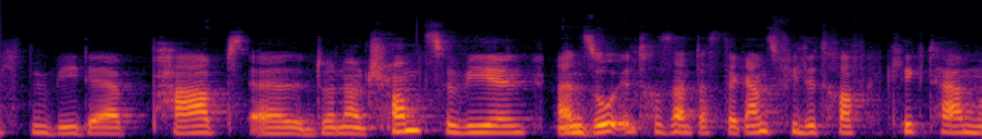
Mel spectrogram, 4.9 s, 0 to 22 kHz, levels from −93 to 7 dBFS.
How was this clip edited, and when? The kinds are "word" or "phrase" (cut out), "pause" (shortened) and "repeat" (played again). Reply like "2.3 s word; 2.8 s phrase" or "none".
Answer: 1.2 s word; 2.7 s pause

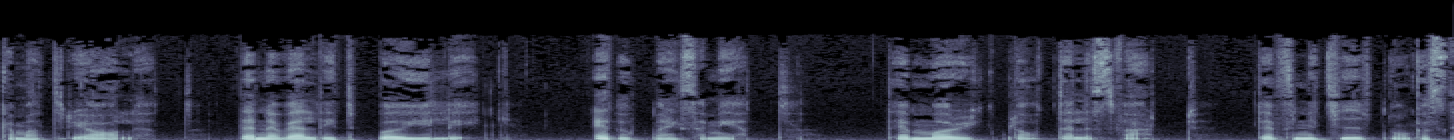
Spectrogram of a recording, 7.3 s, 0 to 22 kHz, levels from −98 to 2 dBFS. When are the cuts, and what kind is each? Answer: 1.1 s pause; 3.1 s phrase

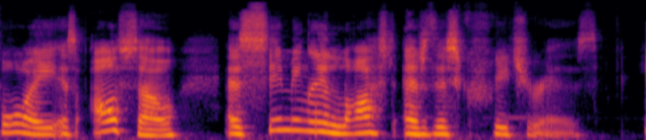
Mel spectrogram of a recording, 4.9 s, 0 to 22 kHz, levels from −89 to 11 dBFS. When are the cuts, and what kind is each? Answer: none

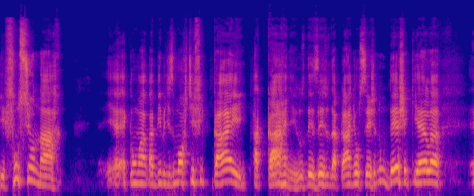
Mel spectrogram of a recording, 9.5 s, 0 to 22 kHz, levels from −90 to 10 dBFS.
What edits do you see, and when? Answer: 5.1 s word

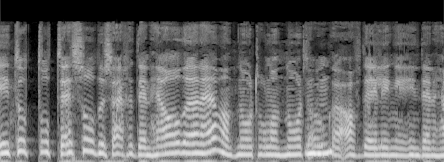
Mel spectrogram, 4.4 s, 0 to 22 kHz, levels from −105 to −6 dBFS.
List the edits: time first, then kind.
3.0 s word

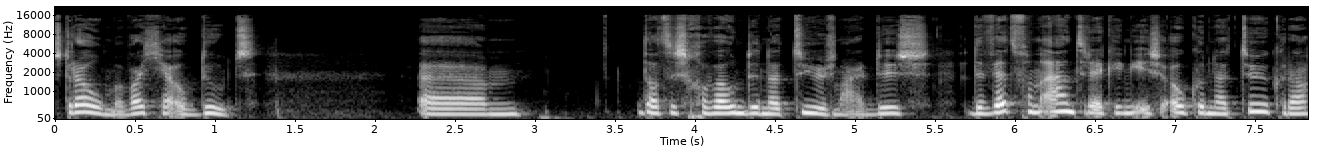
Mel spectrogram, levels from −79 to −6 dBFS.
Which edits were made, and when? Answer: 3.4 s pause; 4.8 s word; 5.6 s pause

